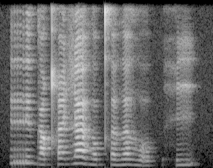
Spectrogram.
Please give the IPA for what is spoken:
rʲ ɐ ɡ a qʰ i ɮ a ð ɔ kʰ ɐ ð ɐ ɣ o | h i

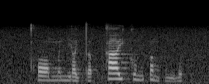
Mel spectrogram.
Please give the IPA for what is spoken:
kʰ ɔː˨ m ɵ˨ n j ɐ˨˩ j t̪ ɐ˨˥ p̚ k aː˥ j k ʊ˨˥ ŋ p ɐ˨˩ m p ʊ˨˩ ŋ m ʊ˥ k̚

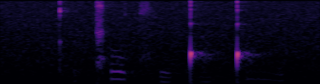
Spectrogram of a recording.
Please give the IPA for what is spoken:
kʰ ə̤˨˥ ǁ o˥˨ t͡sʰ e˩ ǃ ɛ̤˨˩˦ ǃ i̤˥˨

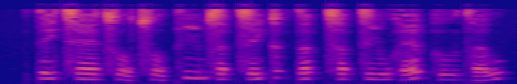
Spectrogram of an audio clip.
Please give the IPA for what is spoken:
t̪ e˨˧ j t͡sʰ ɛː˨ t͡sʰ o˨˩ w t͡sʰ o˨˩ w kʰ iː˧ m s ɐ˨ t̚ s e˨˥ j k ɐ˧ k̚ t̪ ɐ˨˥ t̚ t͡sʰ ɐ˨ t̚ t͡s iː˨ w h ɛː˨˥ p̚ h uː˨ t̪ʰ ɐ˨˥ w

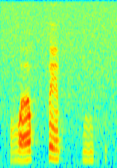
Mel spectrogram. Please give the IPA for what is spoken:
v ʌ pː ɛ̃ pː u f

